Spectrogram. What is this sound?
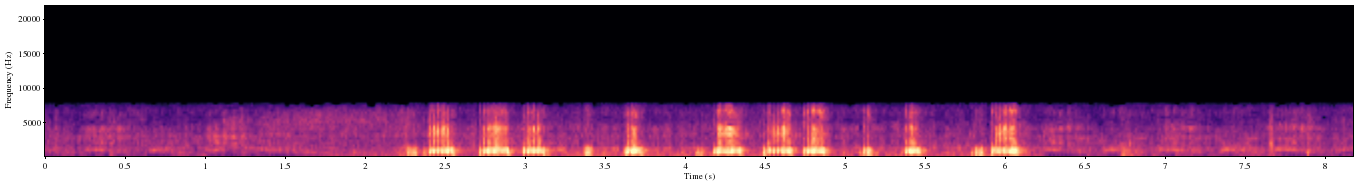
Pig Toy
This is a toy pig snorting and walking mechanically.
pig, snort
